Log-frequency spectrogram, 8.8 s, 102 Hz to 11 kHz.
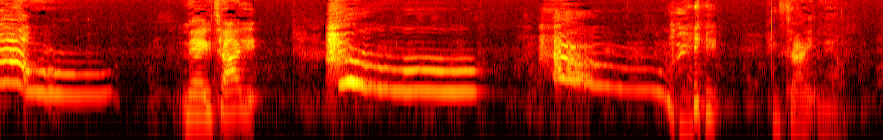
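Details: A 7-month-old Rottweiler howls in drawn-out, wavering tones that slide downward, broken by short yowling bursts. The owner says the dog is howling because it is mad at him.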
